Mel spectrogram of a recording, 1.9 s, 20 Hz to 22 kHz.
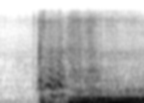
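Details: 1987 GMC Sierra V8 plow truck after the distributor's spark module was removed, its base scraped clean and reinstalled: quick crank, catches at once and settles into a steady, even low rumble with no stumble. Healthy start; a bad ground at the module was suspected.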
